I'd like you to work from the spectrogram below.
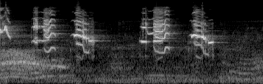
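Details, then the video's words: Lure song of an oriental magpie-robin, konslet style with small-bird material: a few harsh, grating, squawky bursts separated by short pauses, sung over a low background hiss. "PANCINGAN KACER KONSLET MATERI BURUNG KECIL"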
